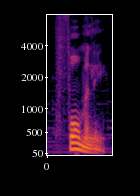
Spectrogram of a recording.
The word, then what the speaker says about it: formally: with the letters e-r-l-y however when we say the words they sound almost exactly the same formally formally now you try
